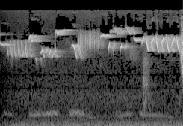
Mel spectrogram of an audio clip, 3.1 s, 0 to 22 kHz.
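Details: Two magpies in a small yard at six on a July morning, 17/07/2018. High, thin chirps and squeaky trills come in quick runs, with soft low cooing murmurs underneath and a sharp rasp at the end.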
